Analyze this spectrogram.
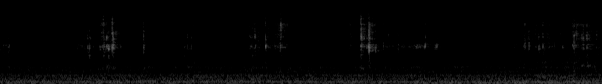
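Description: Faint handling noises: a few light clicks and rustles as a model train caboose is turned over in the hands, in short clusters about a second in, around the middle and near the end.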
